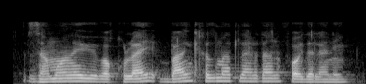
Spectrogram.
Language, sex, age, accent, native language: Uzbek, male, 18-24, Qashqadaryo, Uzbek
